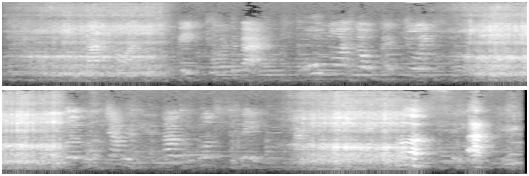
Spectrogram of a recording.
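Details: Snoring during sleep: rough, rattling breath noises recurring every few seconds; snoring.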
